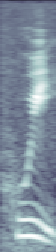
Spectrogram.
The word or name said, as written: huii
